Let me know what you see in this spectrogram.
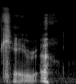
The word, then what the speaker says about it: Cairo: Believe it or not, it's pronounced Cairo.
